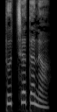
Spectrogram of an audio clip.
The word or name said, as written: ತುಚ್ಚತನ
